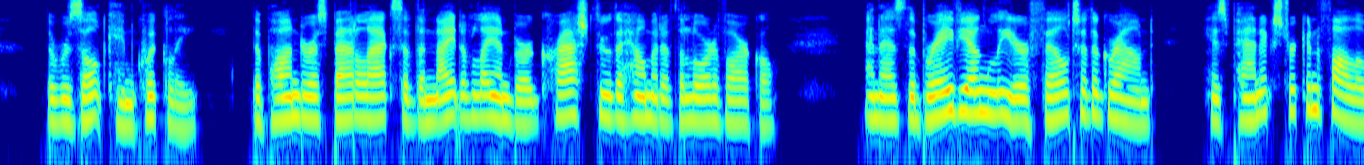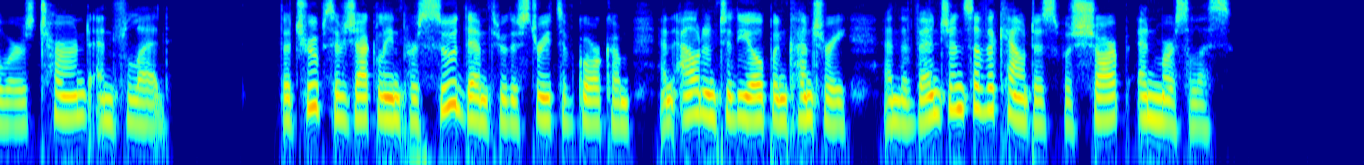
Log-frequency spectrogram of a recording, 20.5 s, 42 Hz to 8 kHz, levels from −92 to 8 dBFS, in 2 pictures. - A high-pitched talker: No, medium, 180 Hz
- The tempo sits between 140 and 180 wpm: No, average, 195 wpm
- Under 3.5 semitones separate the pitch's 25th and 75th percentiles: Yes, narrow, 2.6 semitones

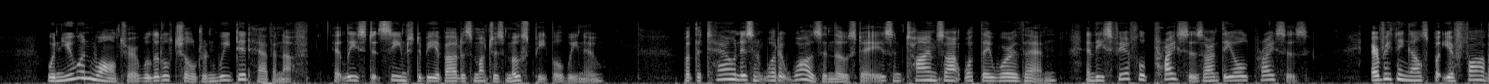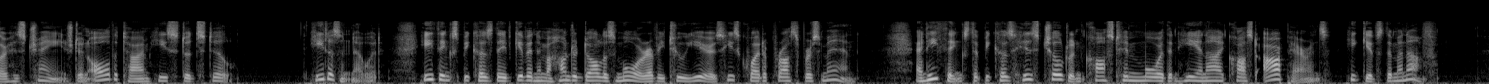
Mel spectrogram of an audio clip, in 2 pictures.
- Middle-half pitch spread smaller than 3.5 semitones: No, average, 4.0 semitones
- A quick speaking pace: Yes, fast, 220 wpm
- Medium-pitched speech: Yes, medium, 175 Hz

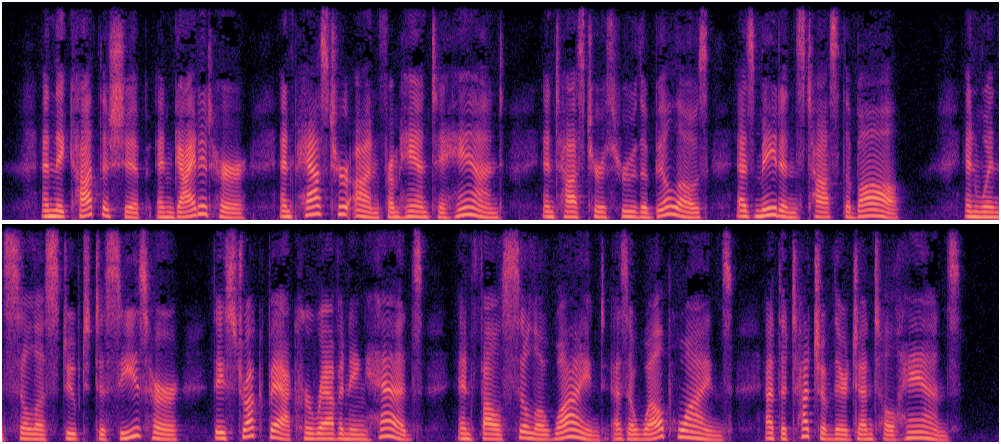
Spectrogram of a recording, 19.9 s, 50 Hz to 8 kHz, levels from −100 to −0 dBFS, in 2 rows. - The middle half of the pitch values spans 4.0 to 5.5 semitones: No, average, 3.5 semitones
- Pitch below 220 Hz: Yes, medium, 185 Hz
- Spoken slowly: No, average, 165 wpm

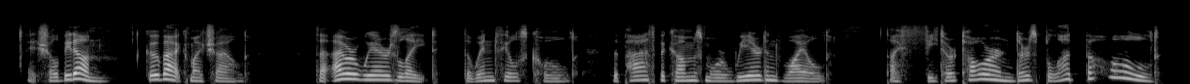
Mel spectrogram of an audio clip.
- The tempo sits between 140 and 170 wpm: Yes, average, 150 wpm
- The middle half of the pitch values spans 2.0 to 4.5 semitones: No, wide, 5.5 semitones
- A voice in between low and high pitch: Yes, medium, 180 Hz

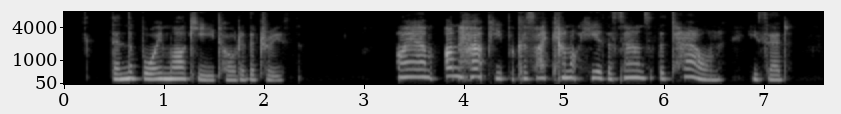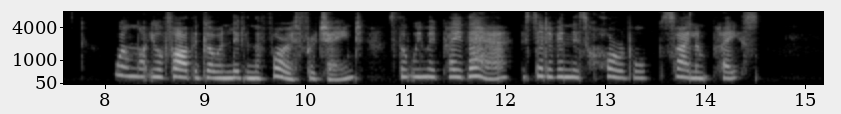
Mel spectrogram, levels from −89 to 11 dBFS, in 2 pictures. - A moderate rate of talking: Yes, average, 195 wpm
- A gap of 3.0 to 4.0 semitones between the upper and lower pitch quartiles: No, average, 4.7 semitones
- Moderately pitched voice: No, very high, 265 Hz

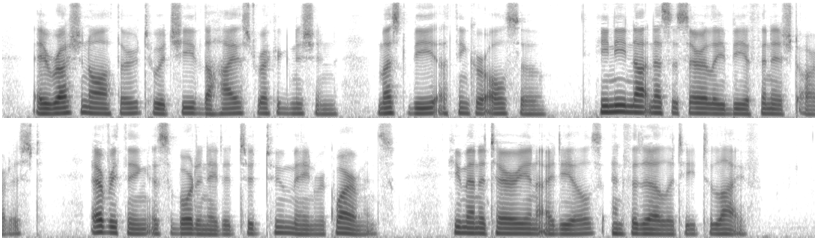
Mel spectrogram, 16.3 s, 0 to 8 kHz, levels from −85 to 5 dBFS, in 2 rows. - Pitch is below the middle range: Yes, low, 125 Hz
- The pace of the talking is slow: Yes, slow, 125 wpm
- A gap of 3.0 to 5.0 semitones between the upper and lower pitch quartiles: No, narrow, 2.4 semitones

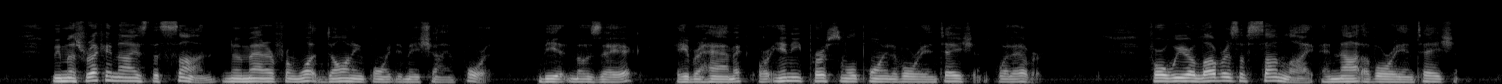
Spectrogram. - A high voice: No, low, 130 Hz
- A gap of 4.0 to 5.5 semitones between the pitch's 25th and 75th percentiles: No, average, 3.2 semitones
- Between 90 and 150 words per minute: Yes, average, 145 wpm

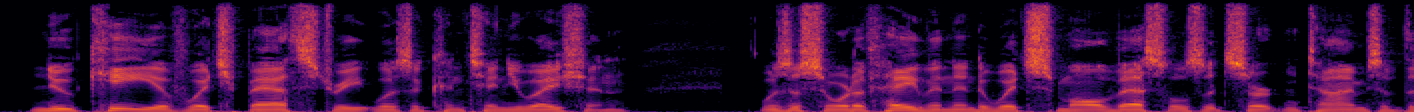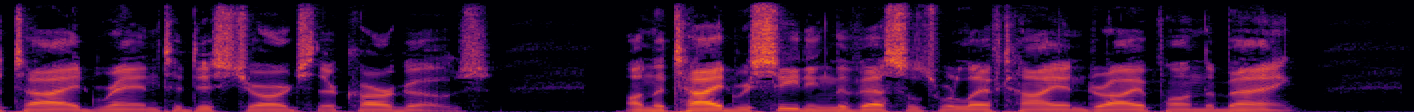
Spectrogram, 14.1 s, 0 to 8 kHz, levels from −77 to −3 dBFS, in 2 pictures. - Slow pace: No, average, 180 wpm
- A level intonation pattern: Yes, narrow, 1.9 semitones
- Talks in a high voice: No, low, 105 Hz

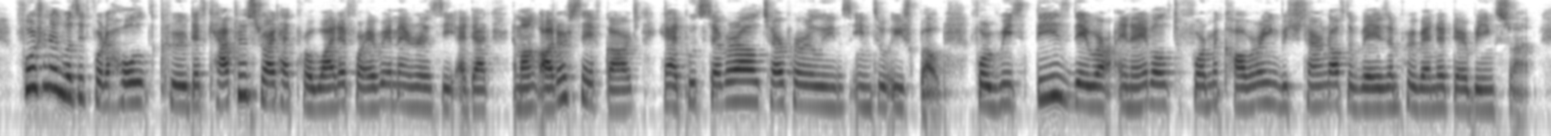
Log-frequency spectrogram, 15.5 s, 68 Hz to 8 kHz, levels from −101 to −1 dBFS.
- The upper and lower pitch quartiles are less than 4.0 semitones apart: Yes, average, 2.9 semitones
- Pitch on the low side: No, high, 205 Hz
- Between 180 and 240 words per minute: Yes, average, 185 wpm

